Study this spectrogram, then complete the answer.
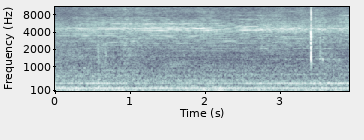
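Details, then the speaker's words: Refrigerator that had stopped refrigerating, just plugged in after a thorough cleaning: smooth, steady low compressor hum with an even fan whoosh and no knocking. Compressor and fan are running normally. "plugged it in and everything seems to be running the compressor is running fan is running sounds like it's working"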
